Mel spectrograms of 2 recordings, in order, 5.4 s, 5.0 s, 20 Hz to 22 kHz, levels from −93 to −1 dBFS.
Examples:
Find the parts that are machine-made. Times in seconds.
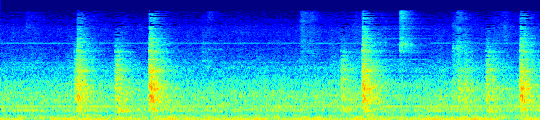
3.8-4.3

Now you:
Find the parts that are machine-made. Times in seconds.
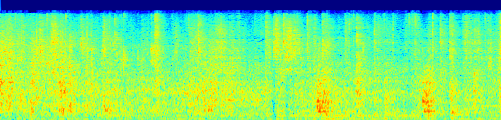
2.1-2.7; 3.7-5.0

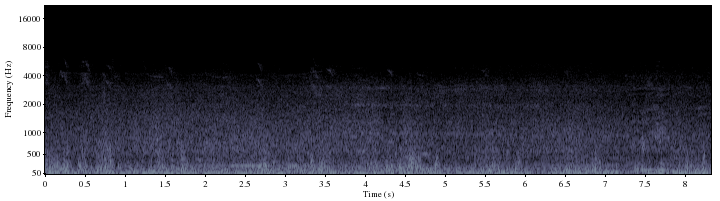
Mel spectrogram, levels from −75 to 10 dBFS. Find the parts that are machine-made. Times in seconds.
7.3-7.8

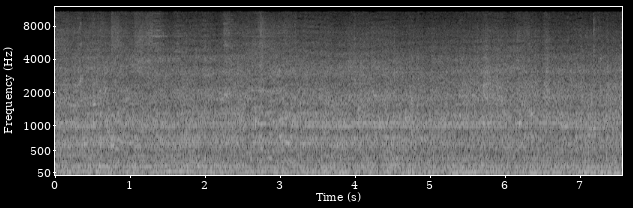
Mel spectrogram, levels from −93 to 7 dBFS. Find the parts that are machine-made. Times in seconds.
0.6-1.3; 2.5-3.2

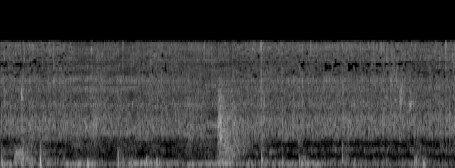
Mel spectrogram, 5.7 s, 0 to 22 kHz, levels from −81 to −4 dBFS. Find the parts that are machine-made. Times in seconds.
0.9-1.7; 2.2-2.9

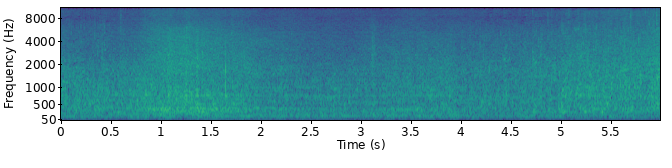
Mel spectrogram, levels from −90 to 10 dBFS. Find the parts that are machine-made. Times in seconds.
0.5-4.1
